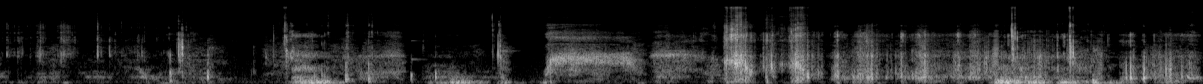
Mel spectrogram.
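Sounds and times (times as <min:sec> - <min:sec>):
crunchy biting and chewing: 0:00.0 - 0:03.8, 0:07.0 - 0:12.0.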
